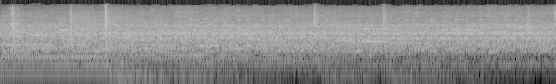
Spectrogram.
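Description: Fire engines' engines running steadily in the street: a continuous low engine hum.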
